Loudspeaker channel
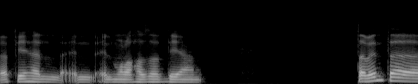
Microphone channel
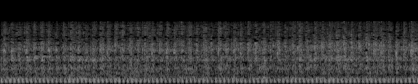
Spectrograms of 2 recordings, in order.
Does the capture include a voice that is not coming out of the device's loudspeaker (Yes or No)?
No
